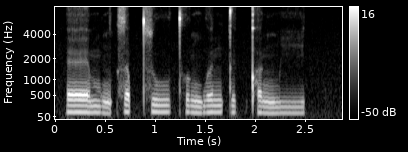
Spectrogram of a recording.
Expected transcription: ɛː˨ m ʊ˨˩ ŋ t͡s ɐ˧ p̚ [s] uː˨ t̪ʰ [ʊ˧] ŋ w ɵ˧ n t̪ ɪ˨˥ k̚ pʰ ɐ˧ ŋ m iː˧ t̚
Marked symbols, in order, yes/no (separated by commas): no, no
